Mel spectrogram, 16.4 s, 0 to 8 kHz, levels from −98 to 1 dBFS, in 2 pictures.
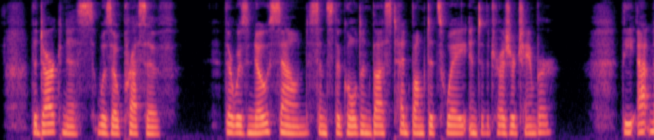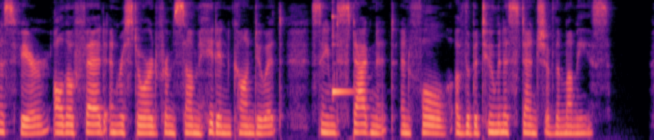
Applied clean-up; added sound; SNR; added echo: neural mask model RNNoise.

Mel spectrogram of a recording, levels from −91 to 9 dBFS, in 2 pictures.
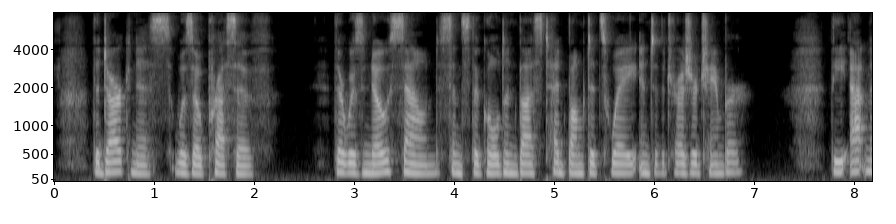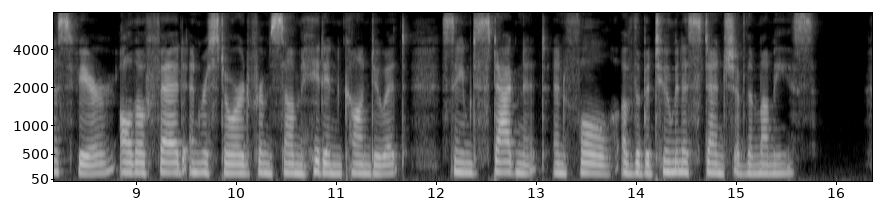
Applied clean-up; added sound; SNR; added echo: none; none; none; none.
